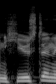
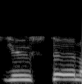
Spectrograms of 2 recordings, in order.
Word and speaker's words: Houston: Houston Oilers, right? – Yeah. – They don't pronounce the H.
